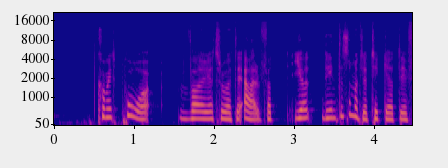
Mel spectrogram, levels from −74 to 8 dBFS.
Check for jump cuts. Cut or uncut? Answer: uncut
